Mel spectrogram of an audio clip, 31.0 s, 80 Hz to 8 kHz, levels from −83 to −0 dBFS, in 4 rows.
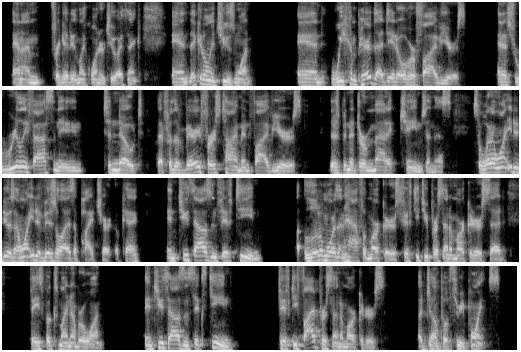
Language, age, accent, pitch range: English, 30-49, American, 115-140 Hz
